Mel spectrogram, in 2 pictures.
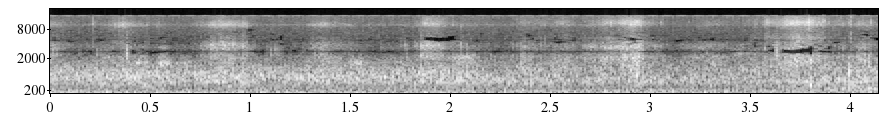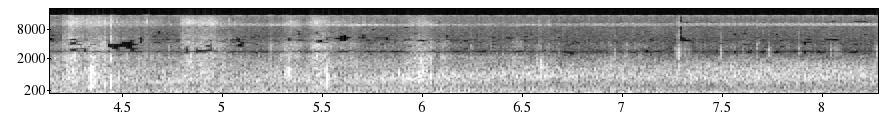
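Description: Footsteps on a grass lawn, with steady rustling noise from a handheld camera being carried while walking.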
